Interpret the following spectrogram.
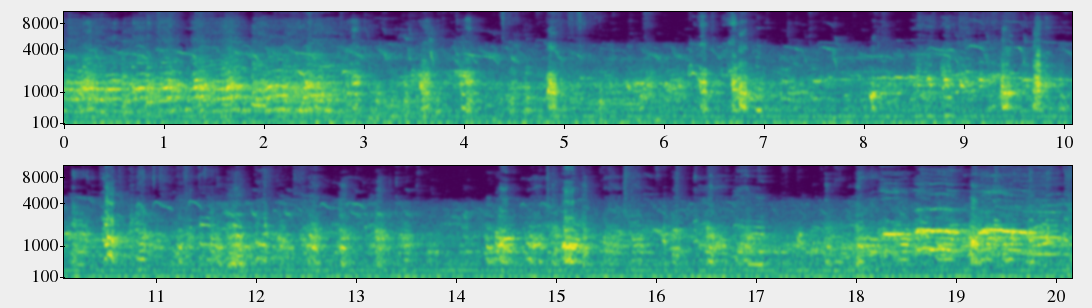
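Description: A flock of young Aseel chickens clucking and calling continuously, with crowing among the calls; a louder, held call comes near the end.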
